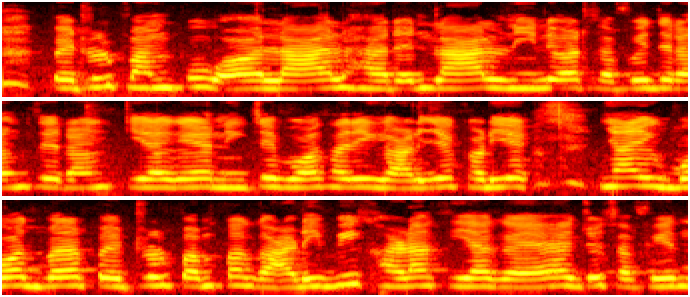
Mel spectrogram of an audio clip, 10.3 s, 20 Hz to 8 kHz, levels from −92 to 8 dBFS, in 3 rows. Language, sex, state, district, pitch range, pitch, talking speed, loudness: Hindi, female, Bihar, Saharsa, 215-230 Hz, 220 Hz, 210 wpm, -18 LUFS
